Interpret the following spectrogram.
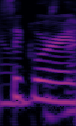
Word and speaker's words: Saguaro: able to tell me is it the Saguaro Showdown saguro Showdown yes saguro Showdown yeah what motivated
